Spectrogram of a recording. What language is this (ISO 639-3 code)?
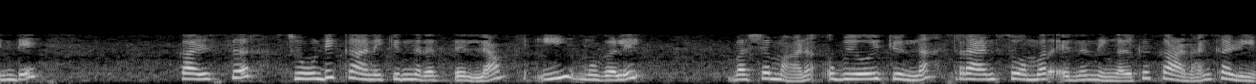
mal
